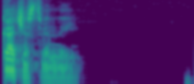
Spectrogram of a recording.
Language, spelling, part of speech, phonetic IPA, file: Russian, качественный, adjective, [ˈkat͡ɕɪstvʲɪn(ː)ɨj], Ru-качественный.ogg
- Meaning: 1. qualitative 2. high-quality, high-grade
